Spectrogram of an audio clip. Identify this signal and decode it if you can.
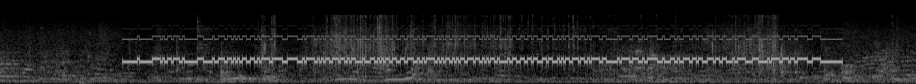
RTTY (50 baud, 170 Hz shift), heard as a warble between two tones, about 1150 Hz centre, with the noise of a crowd indoors. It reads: MARIETTES BUSINESS SKILLS EVENTUAL COME TO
